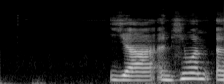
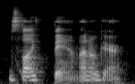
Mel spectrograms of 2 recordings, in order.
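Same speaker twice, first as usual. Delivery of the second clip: ordinary delivery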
